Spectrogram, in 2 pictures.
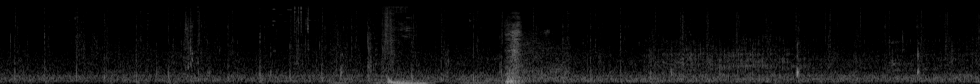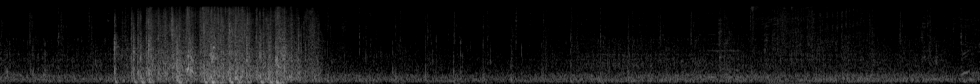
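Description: Footsteps walk steadily over pavement and through grass.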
